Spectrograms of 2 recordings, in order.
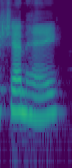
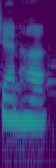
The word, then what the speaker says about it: Shenhe: name is prince chad i keep calling her shanghai but i guess i guess her now her name is pronounced jen huh kind of like like like coaching i i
